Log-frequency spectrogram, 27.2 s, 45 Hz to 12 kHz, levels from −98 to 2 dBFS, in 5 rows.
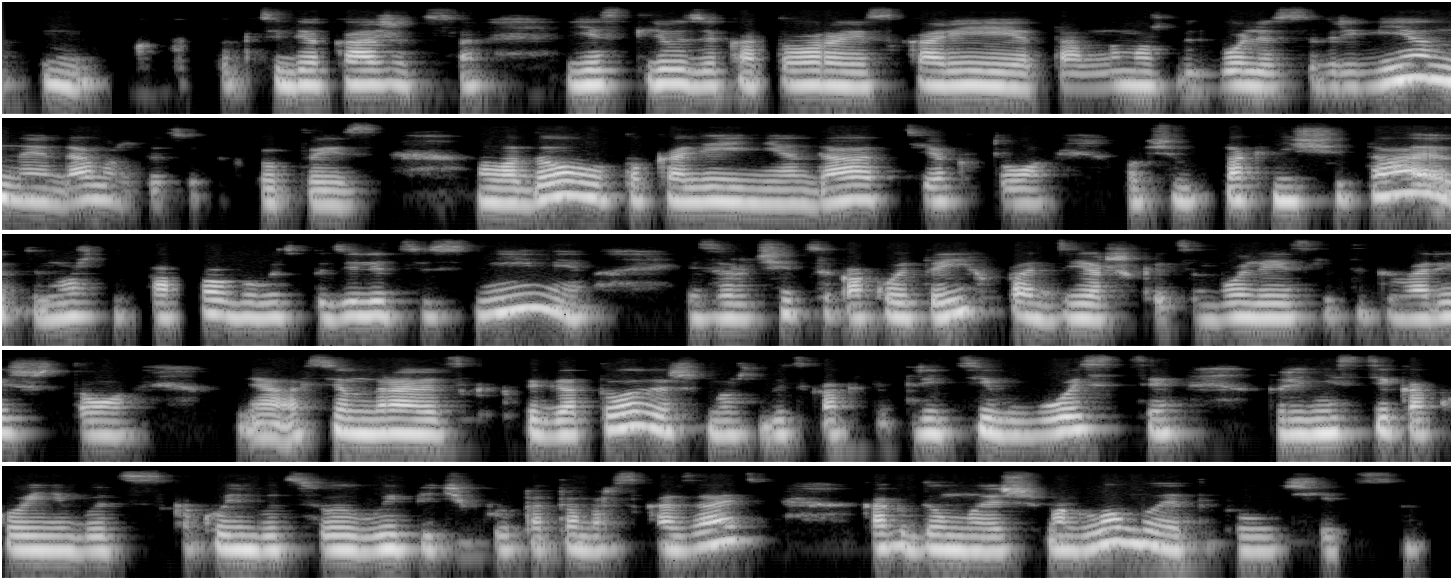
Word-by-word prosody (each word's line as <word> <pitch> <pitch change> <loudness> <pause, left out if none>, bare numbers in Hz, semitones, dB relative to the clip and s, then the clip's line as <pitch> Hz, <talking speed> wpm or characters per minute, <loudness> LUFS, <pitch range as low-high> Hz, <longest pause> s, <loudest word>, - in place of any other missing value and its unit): ну, 200 +1 -3
как - - -18 0.2
как 190 +1 -17
тебе 195 0 +1
кажется, 200 -1 0 0.3
есть 200 0 0
люди, 205 -2 +2
которые 190 0 +2
скорее 190 -2 +2
там, 170 0 -5
ну, 190 - -7
может 190 -1 -1
быть, 170 -1 -17
более 190 -2 +1
современные, 190 +5 +2
да, 185 +4 +1
может 200 -4 -7
быть, 160 - -17 0.3
кто-то 180 -2 -6
из 160 0 -6 0.3
молодого 210 +7 +5
поколения, 190 -3 0
да? 205 +4 +4
Те, 200 -2 -5
кто, 180 -2 -6 0.3
в - - -12
общем, 185 +1 -7
так 200 +1 0
не 195 - +3
считают, 220 +7 +2
и, - - -8
может 200 +1 -2
быть, 200 0 -19
попробовать 195 0 -1
поделиться 205 +2 -2
с 195 0 -11
ними, 245 -3 +1 0.3
и 185 - -7
заручиться 185 +5 -6
какой-то 190 +1 0
их 255 +4 0
поддержкой? 185 -3 -1
Тем 175 - -14
более, 190 0 +2
если 190 +3 -5
ты 215 +1 -19
говоришь, 190 +1 -2
что, 175 -3 -3 0.4
э, 160 0 +1
всем 195 -1 +3
нравится 190 -1 +6
как 220 - -21
ты 190 - 0
готовишь, 220 +6 +3
может 180 -1 -5
быть, 185 +1 -7
как-то 180 - -6
прийти 195 +1 0
в 175 -2 -2
гости, 215 0 +1 0.3
принести 195 +2 +2
какой-нибудь 180 -1 0 0.2
какую-нибудь 190 -1 +1
свою 190 -1 +1
выпечку, 190 0 -1
и - - -13
потом 185 0 -3
рассказать? 200 +9 +1 0.4
Как 205 0 +1
думаешь, 185 -1 +1
могло 195 +9 +3
бы 245 -5 +3
это 185 0 -2
получиться? 175 +1 -11
190 Hz, 165 wpm, -22 LUFS, 185-200 Hz, 0.4 s, нравится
